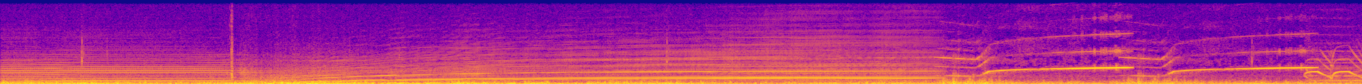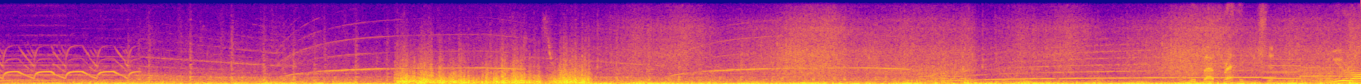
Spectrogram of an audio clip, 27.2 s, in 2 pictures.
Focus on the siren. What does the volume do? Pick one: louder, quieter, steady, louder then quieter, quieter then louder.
louder then quieter.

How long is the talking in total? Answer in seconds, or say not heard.
2 s.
